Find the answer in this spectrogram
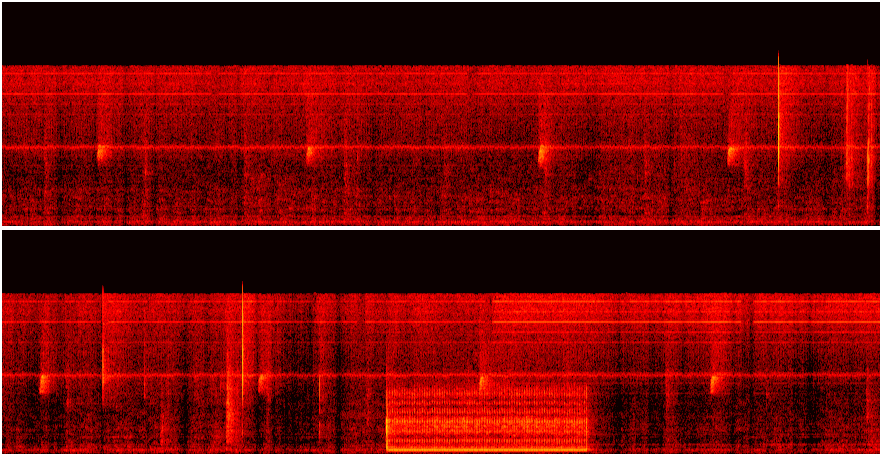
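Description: Phone call ringing out through a smartphone's speaker: faint line hiss and a few small clicks while it connects, then one steady ringback tone about two seconds long near the end, cutting off sharply.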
